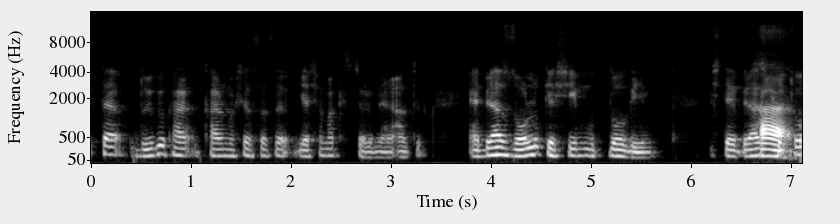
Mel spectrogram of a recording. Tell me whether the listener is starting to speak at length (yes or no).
no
